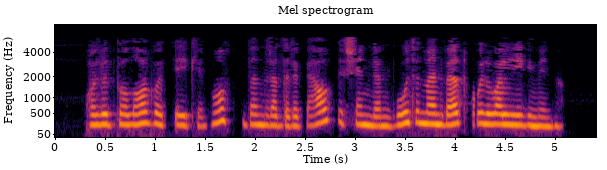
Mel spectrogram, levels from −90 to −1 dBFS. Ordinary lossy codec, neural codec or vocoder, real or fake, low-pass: MP3, 24 kbps; codec, 16 kHz in and 24 kHz out, 0.8 kbps, FocalCodec, streaming, 65536 codes; fake; 7.2 kHz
